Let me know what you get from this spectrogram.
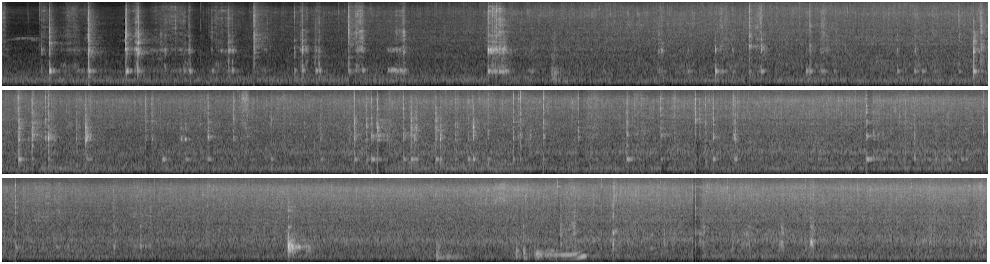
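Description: Blended chili spice paste, made with oil, sizzling in a hot nonstick wok, the frying hiss building steadily louder. A metal spoon clicks and scrapes against the glass blender jar as the paste is scraped out, mostly in the first half.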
